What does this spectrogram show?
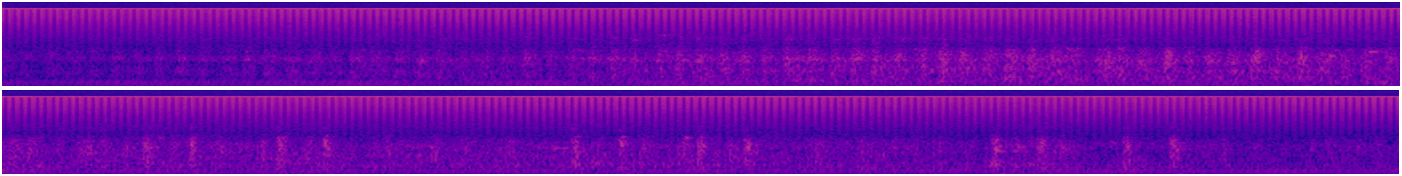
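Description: Faint sound of a narrow-gauge passenger train rolling past: a low rumble with scattered clicks of wheels on the track, under a steady electrical hum.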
